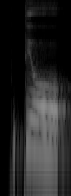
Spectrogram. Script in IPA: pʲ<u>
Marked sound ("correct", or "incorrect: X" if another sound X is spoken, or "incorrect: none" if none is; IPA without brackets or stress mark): incorrect: o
